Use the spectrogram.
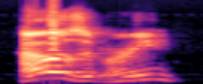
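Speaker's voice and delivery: put-on retired Marine hailing a young man; hearty Marine greeting. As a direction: call out like a proud old Marine. Former Marine greets narrator.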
